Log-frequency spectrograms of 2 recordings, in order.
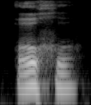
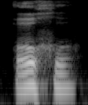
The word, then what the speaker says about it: ojo: Spanish, সেই স্প্যানিশের উচ্চারণে, অর্থাৎ যেটা স্পেনের স্প্যানিশ, সেটা উচ্চারণে কিন্তু খয়ের মতো উচ্চারণ হয়, খ। এবার আমি অডিও গুলো প্লে করব শব্দের সঙ্গে, আপনারা শুনেই বুঝতে পারবেন। Jamón, jardín, joven, ojo, trabajo.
